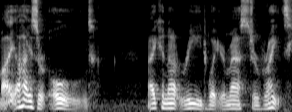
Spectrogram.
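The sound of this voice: A man puts on a shaky character voice at a medium pitch. He goes at a fairly slow pace with lively intonation.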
